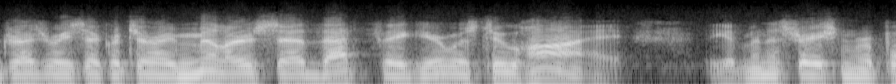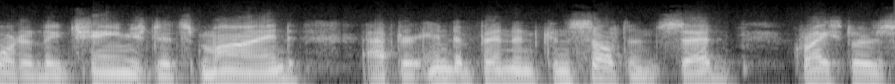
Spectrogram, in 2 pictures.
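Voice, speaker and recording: Mid-pitched American male radio newsreader. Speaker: network radio news reporter. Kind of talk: scripted news bulletin. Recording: dull vintage radio broadcast.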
